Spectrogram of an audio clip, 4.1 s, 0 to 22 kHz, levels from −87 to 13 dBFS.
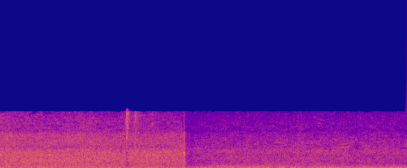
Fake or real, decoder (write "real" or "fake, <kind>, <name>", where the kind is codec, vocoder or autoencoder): real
